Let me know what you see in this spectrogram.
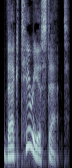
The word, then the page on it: bacteriostat: British English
